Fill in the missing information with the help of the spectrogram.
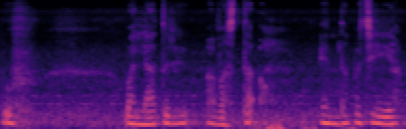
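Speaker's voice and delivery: breathless whispered despair. Acted. Mother whispers her distress at son-in-law's bed, whispered. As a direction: whisper it to yourself, at a loss.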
